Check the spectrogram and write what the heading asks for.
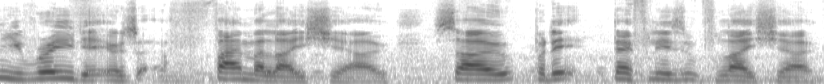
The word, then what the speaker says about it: Famalicão: I think you're going to have to be careful with the pronunciation. Can you remember it? It's Famalicão.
